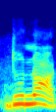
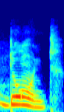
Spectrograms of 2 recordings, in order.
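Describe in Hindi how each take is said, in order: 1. इसे दो अलग-अलग पूरे शब्दों की तरह बोला जाता है। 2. इसे एक छोटे, संक्षिप्त शब्द की तरह बोला जाता है।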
